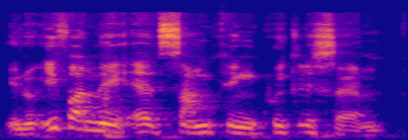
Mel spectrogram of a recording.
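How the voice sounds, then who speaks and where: A man's voice: on the high side, very animated, fast talker, a little mellow, breathy edge. A man from South Africa, an executive coach and the guest, talking in a casual interview with many fillers and hesitations.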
